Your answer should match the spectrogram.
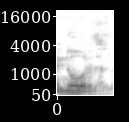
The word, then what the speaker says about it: Nordahl: come Nordal, come lo chiamava lui con la pronuncia giusta, come Nordal non si, non si è mai più visto, fidati, che probabilmente non si è, più mai, si è mai più visto davvero.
